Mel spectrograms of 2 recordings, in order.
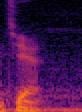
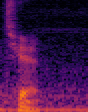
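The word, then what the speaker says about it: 悭: 多可能是地方的方言念尖啊，正确的念法就念迁，迁贪。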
